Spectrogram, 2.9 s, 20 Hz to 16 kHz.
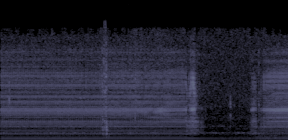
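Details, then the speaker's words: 13.8 V power supply, rectifier diodes disconnected, no load, just switched on: loud steady buzzy mains hum; transformer extremely noisy, possibly loose, gets quieter when touched. "Power switch lights up. Oh man, the transformer, as you can hear, is extremely noisy."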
